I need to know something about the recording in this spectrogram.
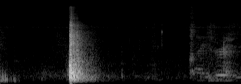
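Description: A vehicle door slammed shut once, a single loud slam less than a second in.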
